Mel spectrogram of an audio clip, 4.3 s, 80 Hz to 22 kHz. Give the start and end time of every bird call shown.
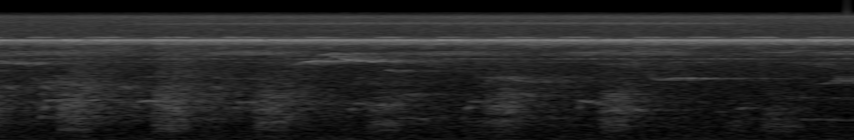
0.0s-1.1s: Buff-throated Woodcreeper (Xiphorhynchus guttatus)
0.0s-4.3s: Hauxwell's Thrush (Turdus hauxwelli)
0.0s-4.3s: Piratic Flycatcher (Legatus leucophaius)
0.0s-4.3s: Spix's Guan (Penelope jacquacu)

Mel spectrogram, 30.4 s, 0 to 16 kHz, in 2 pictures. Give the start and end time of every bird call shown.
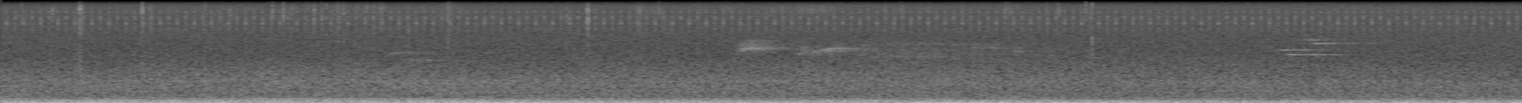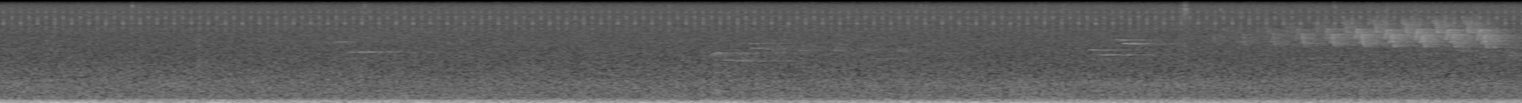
7.1s-8.8s: Great Crested Flycatcher (Myiarchus crinitus)
12.7s-13.6s: Wood Thrush (Hylocichla mustelina)
22.2s-23.0s: Wood Thrush (Hylocichla mustelina)
26.0s-26.9s: Wood Thrush (Hylocichla mustelina)
27.6s-30.4s: Ovenbird (Seiurus aurocapilla)

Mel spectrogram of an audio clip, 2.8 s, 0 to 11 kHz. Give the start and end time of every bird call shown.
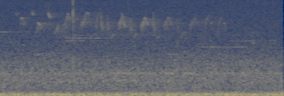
0.0s-2.8s: American Goldfinch (Spinus tristis)

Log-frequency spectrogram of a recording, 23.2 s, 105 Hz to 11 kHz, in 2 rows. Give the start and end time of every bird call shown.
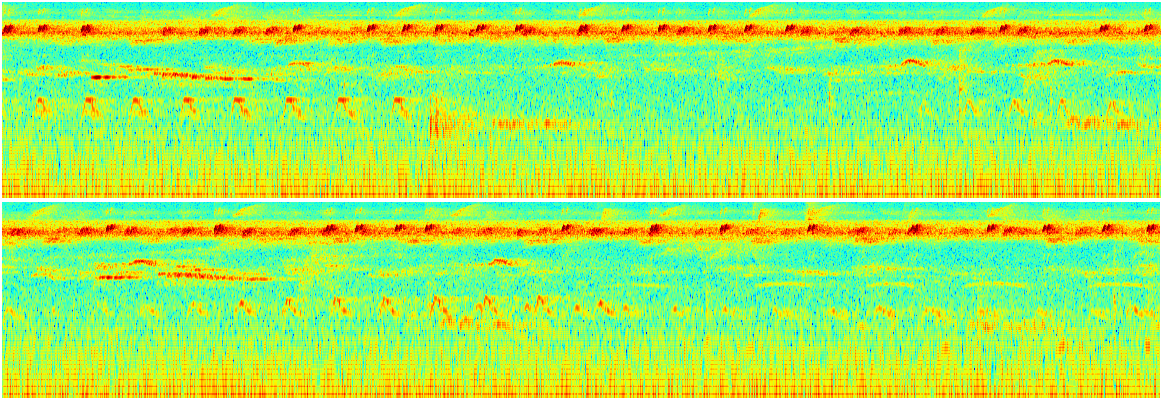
0.0s-4.2s: Black-tailed Trogon (Trogon melanurus)
0.0s-23.2s: Hauxwell's Thrush (Turdus hauxwelli)
0.0s-23.2s: Paradise Tanager (Tangara chilensis)
0.8s-2.8s: Black-faced Antthrush (Formicarius analis)
2.8s-17.2s: Spot-winged Antshrike (Pygiptila stellaris)
4.1s-4.6s: Red-necked Woodpecker (Campephilus rubricollis)
4.8s-6.0s: Plumbeous Pigeon (Patagioenas plumbea)
5.6s-14.2s: Dusky-throated Antshrike (Thamnomanes ardesiacus)
8.3s-9.5s: Undulated Tinamou (Crypturellus undulatus)
8.9s-23.2s: Black-tailed Trogon (Trogon melanurus)
9.9s-10.8s: unidentified bird
10.6s-11.6s: Plumbeous Pigeon (Patagioenas plumbea)
12.3s-14.4s: Black-faced Antthrush (Formicarius analis)
14.4s-23.2s: Dusky-capped Greenlet (Pachysylvia hypoxantha)
15.8s-17.0s: Plumbeous Pigeon (Patagioenas plumbea)
17.4s-23.2s: Long-billed Woodcreeper (Nasica longirostris)
17.6s-23.2s: Horned Screamer (Anhima cornuta)
20.8s-23.2s: Amazonian Motmot (Momotus momota)

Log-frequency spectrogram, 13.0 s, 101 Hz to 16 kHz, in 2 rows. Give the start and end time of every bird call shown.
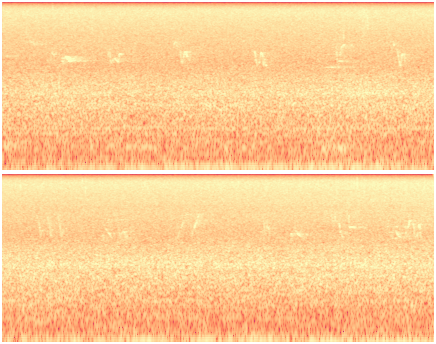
0.0s-13.0s: Baltimore Oriole (Icterus galbula)

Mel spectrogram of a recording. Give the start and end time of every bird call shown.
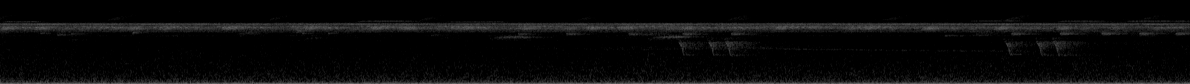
5.8s-10.0s: Rufous-fronted Antthrush (Formicarius rufifrons)
6.6s-11.9s: Buff-breasted Wren (Cantorchilus leucotis)

